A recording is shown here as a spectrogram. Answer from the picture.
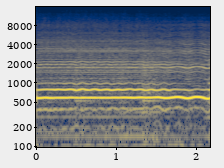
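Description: A man singing a gospel chorus into a microphone, holding one long note with a slight waver near the end.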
